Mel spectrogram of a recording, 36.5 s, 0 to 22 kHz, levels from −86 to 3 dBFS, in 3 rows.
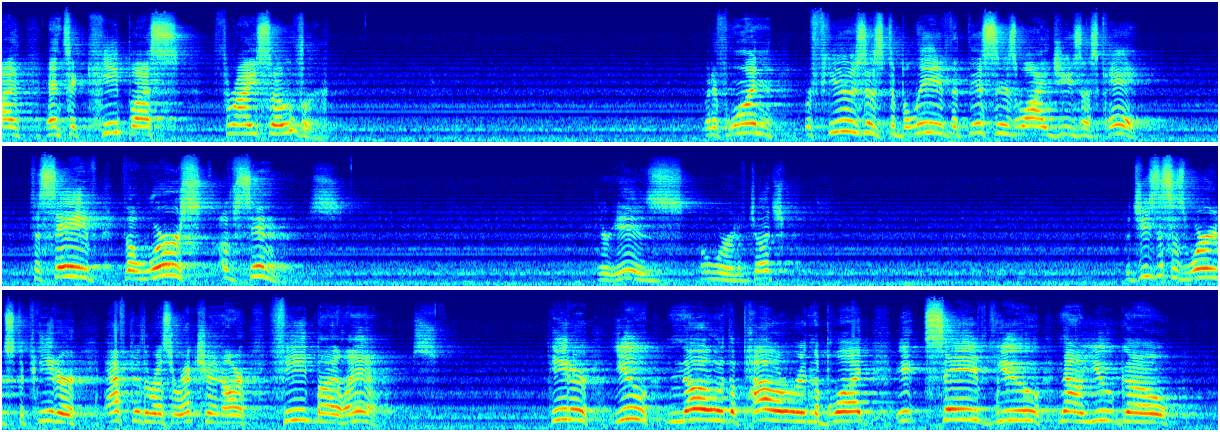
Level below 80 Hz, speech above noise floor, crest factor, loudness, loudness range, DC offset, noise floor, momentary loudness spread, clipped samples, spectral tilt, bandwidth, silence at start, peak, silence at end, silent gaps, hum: -56 dBFS; 31 dB; 20 dB; -20 LUFS; 17 LU; under 0.1%; -51 dBFS; 20 LU; under 0.1%; -2.5 dB/octave; 17 kHz; 0 s; -4 dBFS; 0.25 s; none; none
